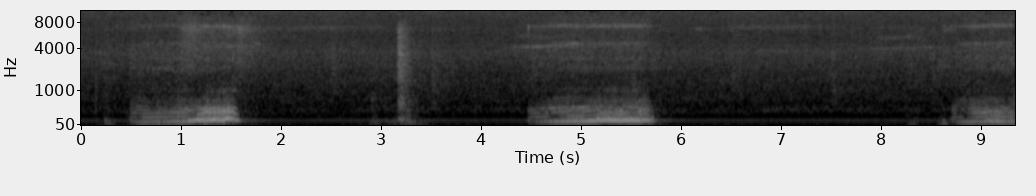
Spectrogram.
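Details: Pet Shiba Inu snoring at home: low, rough, drawn-out snores, each lasting about a second, repeating roughly every four seconds over a steady low hum.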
